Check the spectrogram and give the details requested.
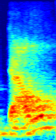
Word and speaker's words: Dowdall: Dowdall. Is that how you say it? Yes, sir. Dowdall right here.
